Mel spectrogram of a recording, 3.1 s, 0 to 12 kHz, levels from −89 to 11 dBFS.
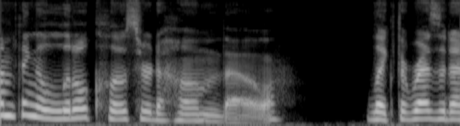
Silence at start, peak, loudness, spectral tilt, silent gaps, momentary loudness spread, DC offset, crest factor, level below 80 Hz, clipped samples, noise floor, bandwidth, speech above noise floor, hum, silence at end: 0 s; -6 dBFS; -23 LUFS; -5.5 dB/octave; none; 11 LU; under 0.1%; 18 dB; -54 dBFS; under 0.1%; -54 dBFS; 12 kHz; 32 dB; none; 0 s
